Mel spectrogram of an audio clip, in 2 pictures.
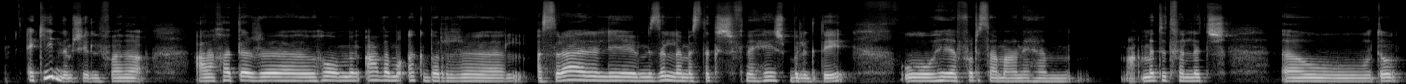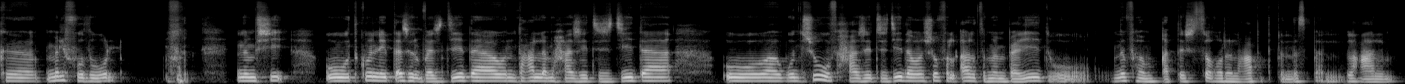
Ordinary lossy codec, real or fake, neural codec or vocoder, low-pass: none; fake; codec, 44.1 kHz, 7.8 kbps, DAC; none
